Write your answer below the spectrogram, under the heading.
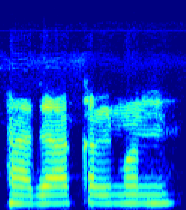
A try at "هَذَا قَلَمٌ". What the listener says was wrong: haza, not kalmun, it is qalamun. On lam, yes, on lam there is a fatha, means there is a sound. There is not sukun.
